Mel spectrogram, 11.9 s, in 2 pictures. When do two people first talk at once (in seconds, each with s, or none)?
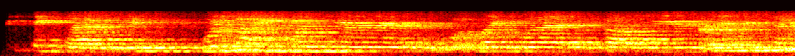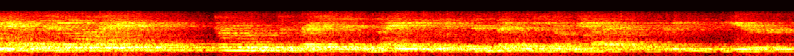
5.2 s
